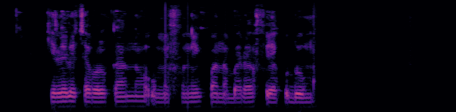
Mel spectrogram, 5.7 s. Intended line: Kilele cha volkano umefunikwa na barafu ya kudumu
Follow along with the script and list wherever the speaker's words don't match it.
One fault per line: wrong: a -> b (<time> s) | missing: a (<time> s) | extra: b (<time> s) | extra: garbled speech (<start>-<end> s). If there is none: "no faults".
no faults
